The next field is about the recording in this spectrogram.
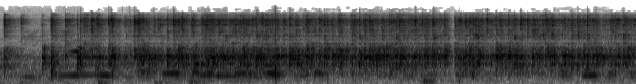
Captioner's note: clapping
